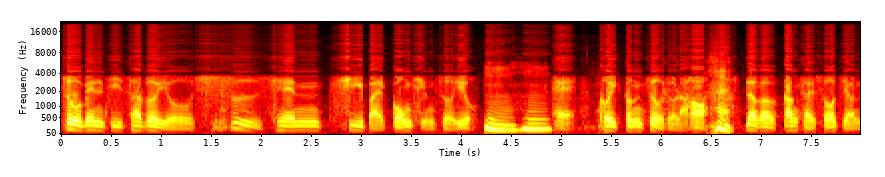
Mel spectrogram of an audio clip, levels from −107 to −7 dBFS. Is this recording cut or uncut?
cut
